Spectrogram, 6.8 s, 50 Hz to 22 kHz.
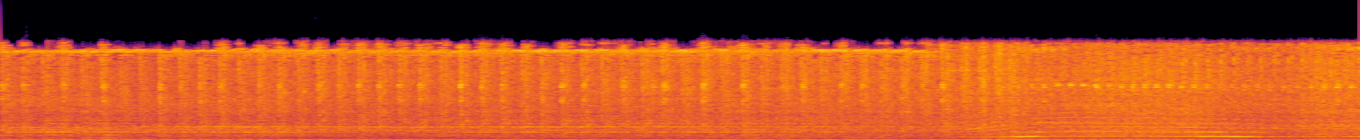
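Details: VW Golf 1: uneven, lumpy idle with irregular beat, rising on blips; head gasket blown between two cylinders.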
